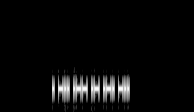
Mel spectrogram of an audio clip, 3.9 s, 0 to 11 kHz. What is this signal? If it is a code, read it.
Morse code, heard as a keyed tone, about 40 wpm, 700 Hz. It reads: EDWARD
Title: USA Common Names - 40wpm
